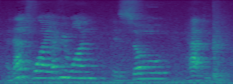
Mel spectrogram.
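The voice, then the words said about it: Sarcastic delivery. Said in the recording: “That was sarcastic”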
